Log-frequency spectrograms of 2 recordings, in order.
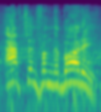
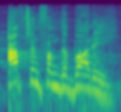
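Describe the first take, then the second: First: Louder call. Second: Said in the usual way. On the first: Shown as a demonstration. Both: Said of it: "I can't hear the church, I say".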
